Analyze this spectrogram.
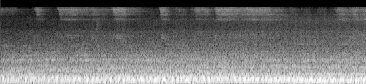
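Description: A train engine rumbles in the distance and grows slowly louder as it approaches.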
